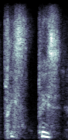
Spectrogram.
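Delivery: desperate breathless whisper; whispered pleading. Acted. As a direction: beg in a frightened whisper. Captive begging her torturer.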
